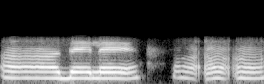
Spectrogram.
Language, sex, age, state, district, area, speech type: Malayalam, female, 18-30, Kerala, Wayanad, rural, conversation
